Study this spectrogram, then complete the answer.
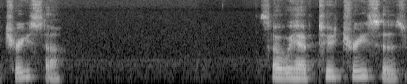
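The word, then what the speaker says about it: Treasa: Teresa. So we have two Teresa's now. I thought the other Teresa was T rea, right? But they both pronounce it Teresa.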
